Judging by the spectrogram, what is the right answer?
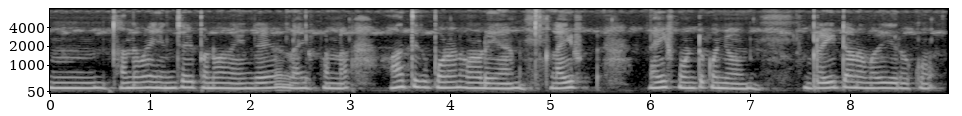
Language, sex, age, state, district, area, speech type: Tamil, female, 30-45, Tamil Nadu, Mayiladuthurai, rural, spontaneous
